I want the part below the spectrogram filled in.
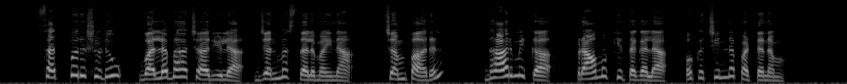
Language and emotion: Telugu, neutral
